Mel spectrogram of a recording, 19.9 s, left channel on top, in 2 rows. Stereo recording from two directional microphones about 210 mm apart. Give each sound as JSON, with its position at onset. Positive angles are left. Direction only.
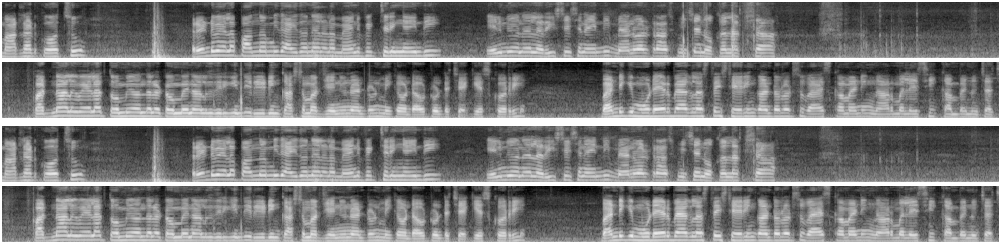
{"t": 0.0, "sound": "a man's voice", "side_deg": 5}
{"t": 1.9, "sound": "a man's voice", "side_deg": 15}
{"t": 4.8, "sound": "speech", "side_deg": -25}
{"t": 10.2, "sound": "speech", "side_deg": -15}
